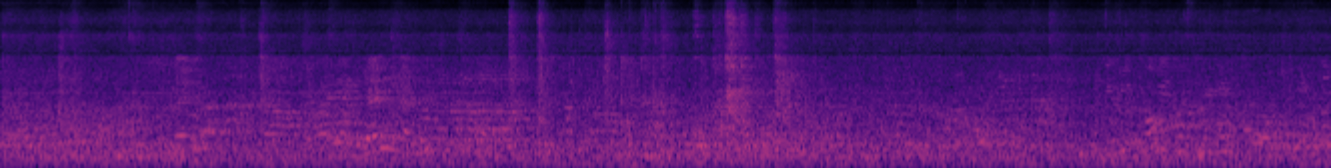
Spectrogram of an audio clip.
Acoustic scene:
crowded indoor space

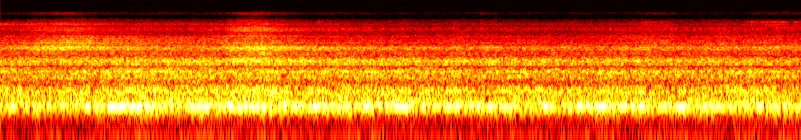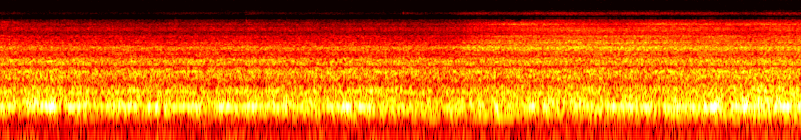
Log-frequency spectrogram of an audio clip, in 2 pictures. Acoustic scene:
subway train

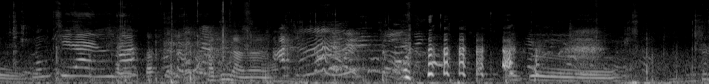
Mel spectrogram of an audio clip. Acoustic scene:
park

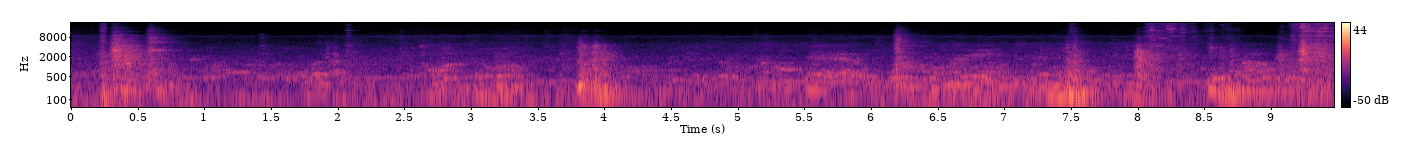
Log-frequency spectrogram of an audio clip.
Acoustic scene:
restaurant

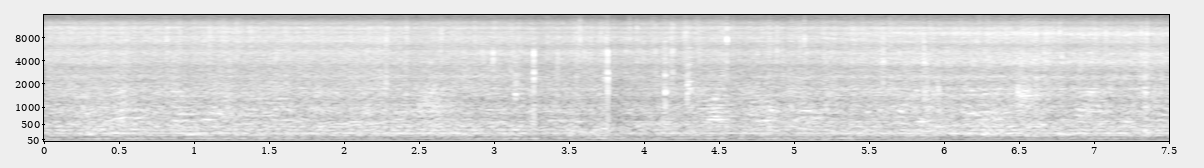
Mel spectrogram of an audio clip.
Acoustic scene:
restaurant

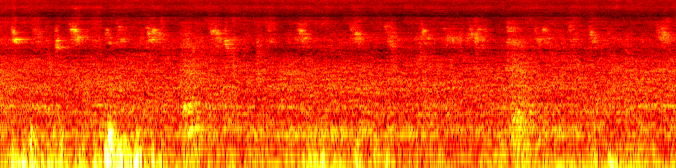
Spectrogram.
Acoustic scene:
residential area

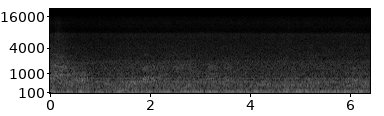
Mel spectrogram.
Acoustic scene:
restaurant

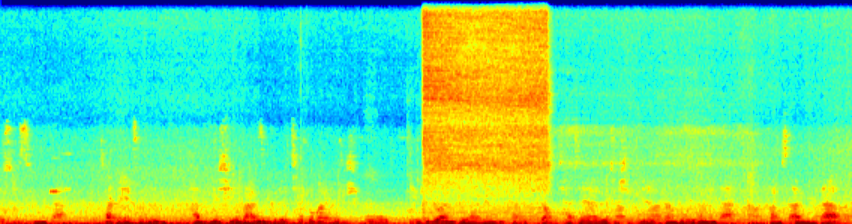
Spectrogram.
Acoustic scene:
bus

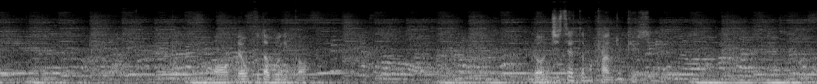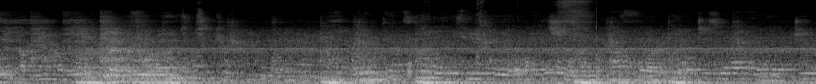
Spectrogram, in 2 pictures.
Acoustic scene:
cafe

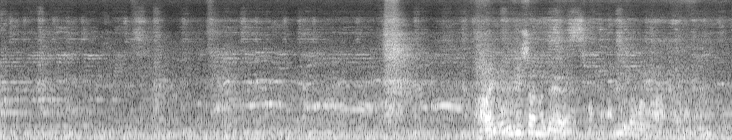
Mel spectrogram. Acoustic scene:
restaurant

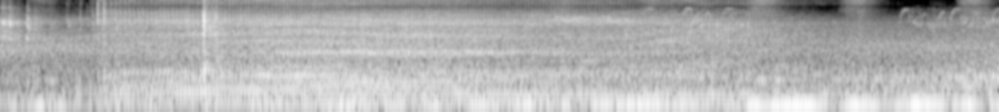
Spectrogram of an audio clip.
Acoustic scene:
residential area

